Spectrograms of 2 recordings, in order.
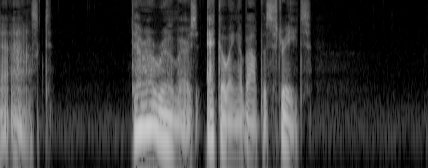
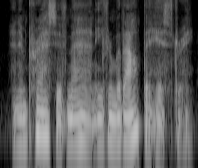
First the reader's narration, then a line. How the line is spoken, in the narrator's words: Belinda purred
